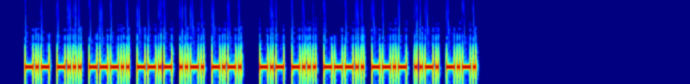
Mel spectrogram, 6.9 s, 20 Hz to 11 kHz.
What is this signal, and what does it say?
Morse code, heard as a keyed tone, about 44 wpm, 700 Hz. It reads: KB8QFC KB8QFC
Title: USA Call Signs Repeated 2x 45wpm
